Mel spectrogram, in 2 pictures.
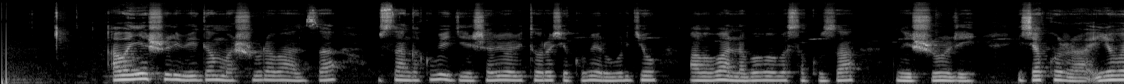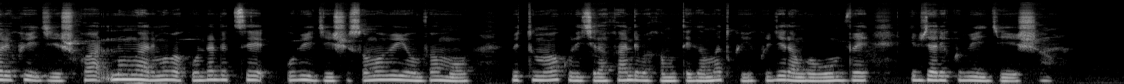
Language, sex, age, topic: Kinyarwanda, male, 18-24, education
